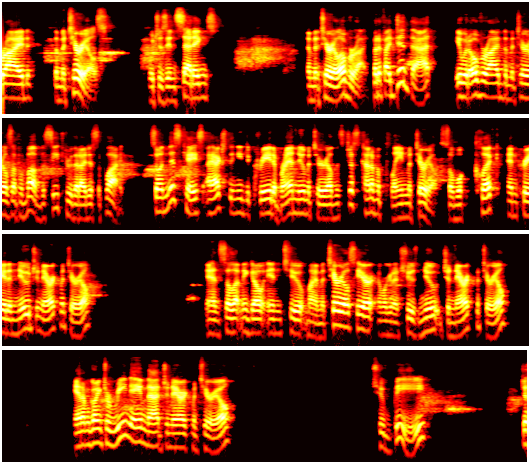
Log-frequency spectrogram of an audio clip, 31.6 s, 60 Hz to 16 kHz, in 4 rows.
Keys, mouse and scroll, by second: 3.5 F15, 12.8-20.8 drag, 23.0 click, 27.8 click, 28.0 click, 29.9-31.1 typing.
